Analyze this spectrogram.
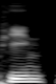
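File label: Cantonese "pin3"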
